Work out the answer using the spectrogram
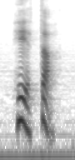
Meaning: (verb) 1. to be called; to have as one's name, to hight 2. to be claimed (often of something dubious) 3. to call, to name; to command; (adjective) inflection of het: 1. definite singular 2. plural
- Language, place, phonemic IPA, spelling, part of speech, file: Swedish, Gotland, /²heːˌta/, heta, verb / adjective, Sv-heta.ogg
